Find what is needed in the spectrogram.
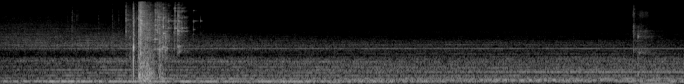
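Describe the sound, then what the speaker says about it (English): Glass shatters in the video game Slay the Princess: one loud, bright crash and tinkle of breaking fragments rises over a steady, humming musical drone, and a faint glint follows later. "As the final fragment of the glass shatters"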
